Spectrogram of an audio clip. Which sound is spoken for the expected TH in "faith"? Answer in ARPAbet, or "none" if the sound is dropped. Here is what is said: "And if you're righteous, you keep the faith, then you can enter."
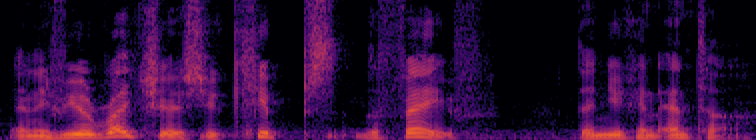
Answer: F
